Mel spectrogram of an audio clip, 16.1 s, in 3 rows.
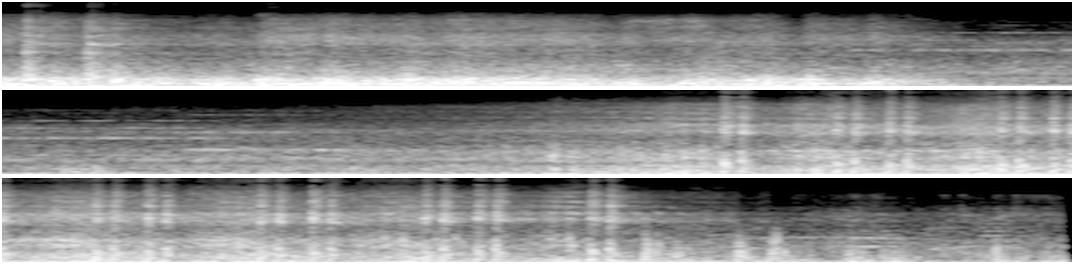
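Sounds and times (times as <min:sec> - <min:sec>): electric train rumbling past: 0:00.0 - 0:16.0.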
